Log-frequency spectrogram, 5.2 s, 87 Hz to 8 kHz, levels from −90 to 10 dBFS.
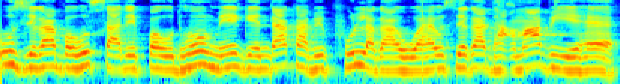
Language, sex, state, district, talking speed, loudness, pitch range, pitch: Hindi, female, Jharkhand, Deoghar, 210 wpm, -14 LUFS, 200-230 Hz, 210 Hz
